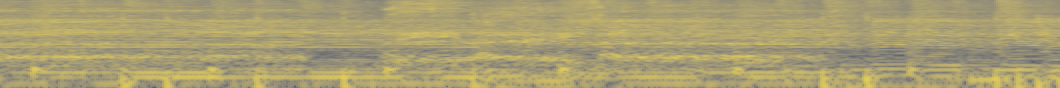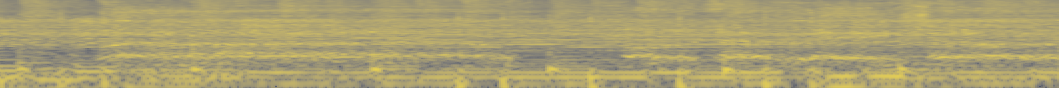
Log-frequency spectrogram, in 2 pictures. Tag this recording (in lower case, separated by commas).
music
